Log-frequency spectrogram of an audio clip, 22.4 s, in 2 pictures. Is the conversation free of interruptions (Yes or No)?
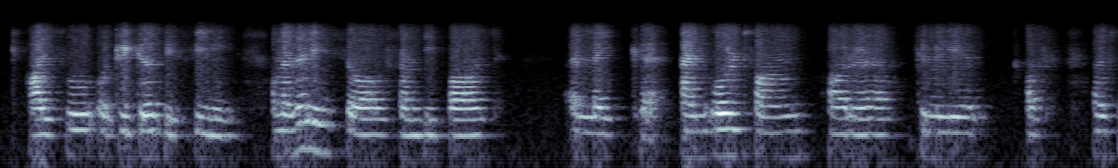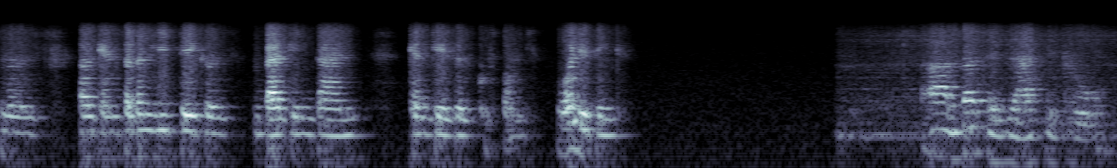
Yes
